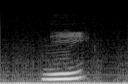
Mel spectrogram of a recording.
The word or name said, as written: ni2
